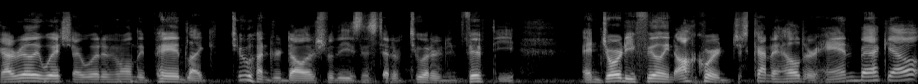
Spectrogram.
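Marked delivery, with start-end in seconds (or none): none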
